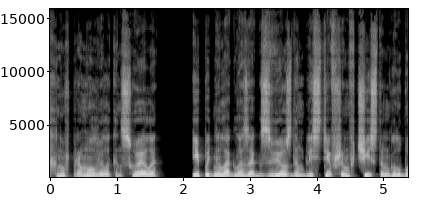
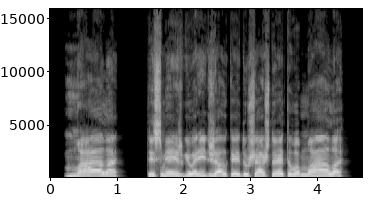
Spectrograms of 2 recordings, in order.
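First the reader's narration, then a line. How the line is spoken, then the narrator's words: Shouting angrily. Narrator (Russian): закричал Порпора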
